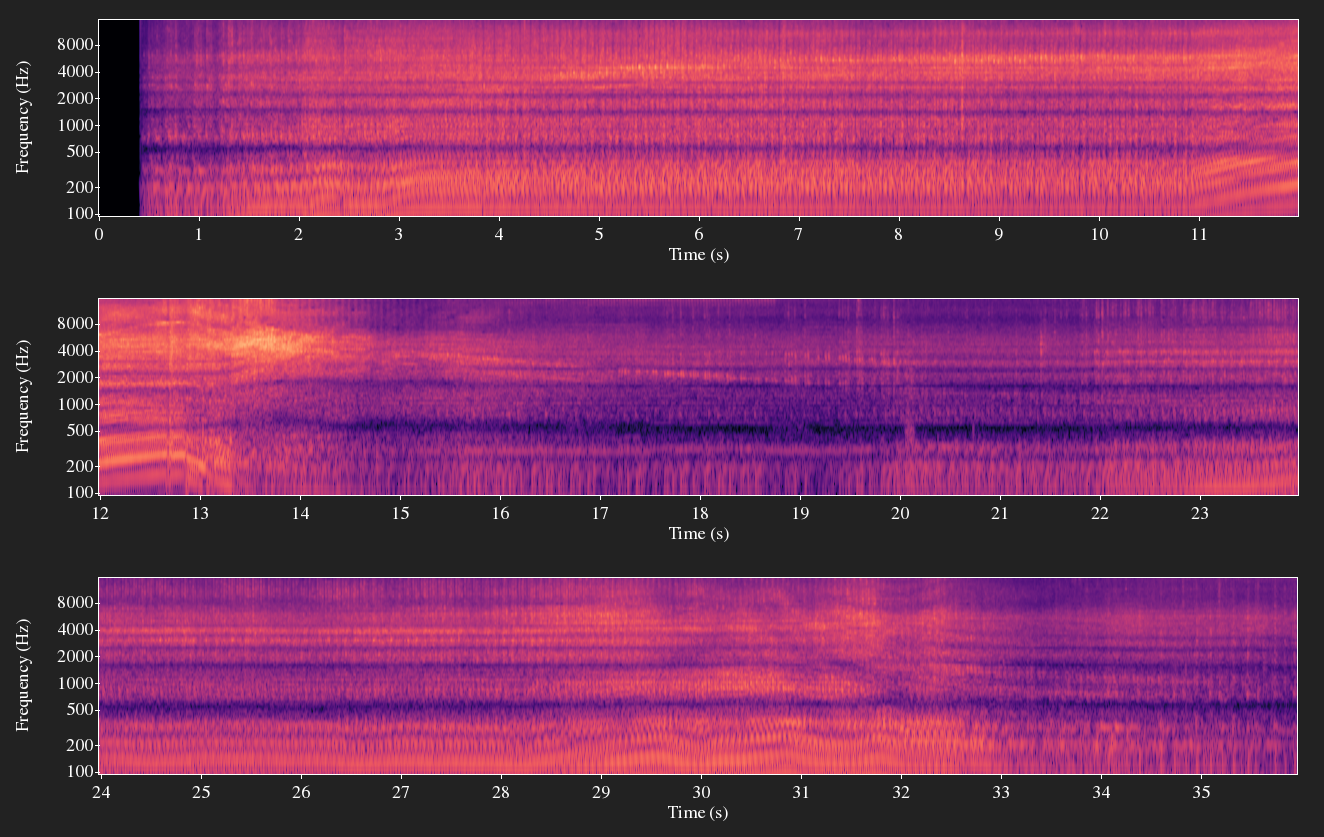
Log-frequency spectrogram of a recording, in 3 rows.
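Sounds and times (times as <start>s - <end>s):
car engine revving: 0.5s - 35.9s.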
